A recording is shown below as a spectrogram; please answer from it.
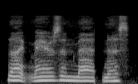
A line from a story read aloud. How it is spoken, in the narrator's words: Morghais sighed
